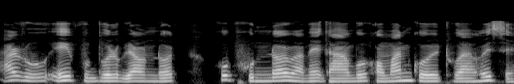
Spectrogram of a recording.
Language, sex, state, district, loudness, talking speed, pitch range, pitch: Assamese, male, Assam, Sonitpur, -16 LUFS, 150 wpm, 150-170 Hz, 155 Hz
